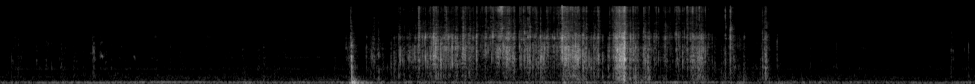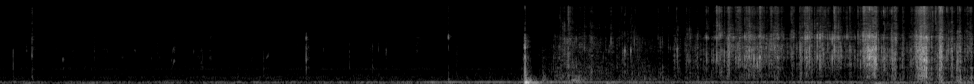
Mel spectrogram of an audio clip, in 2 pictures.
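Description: Foil trading-card pack wrappers being torn open and crinkled, in two spells of a few seconds each, each begun by a single sharp knock.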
